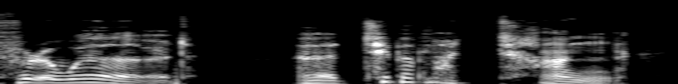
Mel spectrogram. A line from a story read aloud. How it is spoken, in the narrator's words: it said in a dreamy, stunned voice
